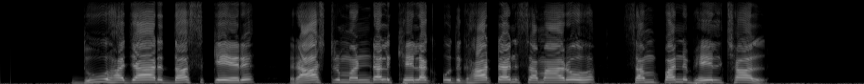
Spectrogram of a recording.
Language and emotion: Maithili, neutral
